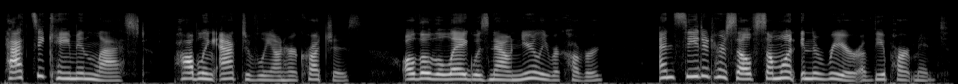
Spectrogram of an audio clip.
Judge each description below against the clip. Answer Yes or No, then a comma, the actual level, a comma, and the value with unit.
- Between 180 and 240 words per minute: No, average, 165 wpm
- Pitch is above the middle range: Yes, high, 240 Hz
